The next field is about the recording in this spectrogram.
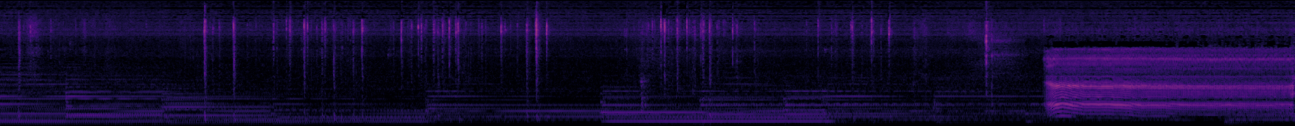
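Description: Typing text on a computer keyboard: soft, irregular clicks and taps scattered over a faint bed of sustained, quiet music, with a warbling tone entering near the end.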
